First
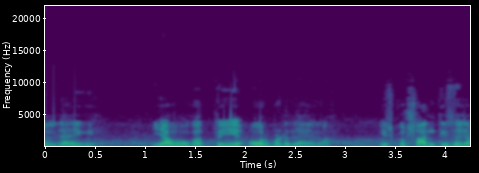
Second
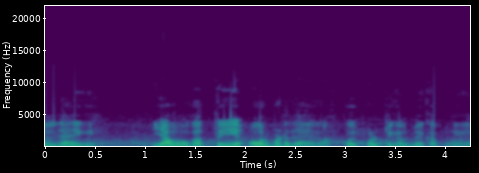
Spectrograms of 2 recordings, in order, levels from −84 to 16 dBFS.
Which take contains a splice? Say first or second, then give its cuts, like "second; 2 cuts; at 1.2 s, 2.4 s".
second; 1 cut; at 2.9 s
